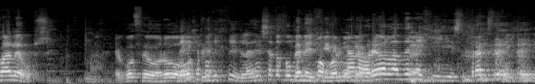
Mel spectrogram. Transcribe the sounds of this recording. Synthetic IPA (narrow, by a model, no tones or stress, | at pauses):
ɐleosi̥ | n | e̞̰ɣo̞θe̞o̞ɾo̞enoetçiɐtpoðixθiðilɐðisɐt̪oɡomuenemoboɾiɐnoɾe̞oɐlɐðeneçist̪ibɾɐksiðeneç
